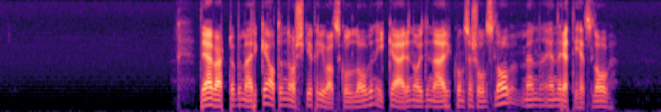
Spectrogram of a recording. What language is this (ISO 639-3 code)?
nor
